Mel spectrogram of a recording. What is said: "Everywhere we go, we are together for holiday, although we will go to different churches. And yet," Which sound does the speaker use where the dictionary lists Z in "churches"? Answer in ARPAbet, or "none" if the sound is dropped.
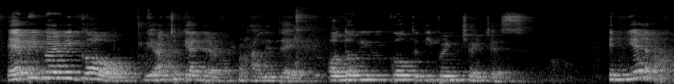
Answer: S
